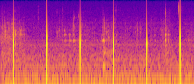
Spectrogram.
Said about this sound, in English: I'm going to take a sip of water because my throat is killing me because of sickness.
